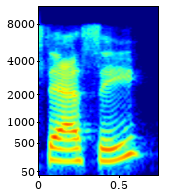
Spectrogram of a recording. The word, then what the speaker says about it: Stassy: So I went with Sassy Stassy and that's Max Stassy. That's how I remember how to say his last name, right?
